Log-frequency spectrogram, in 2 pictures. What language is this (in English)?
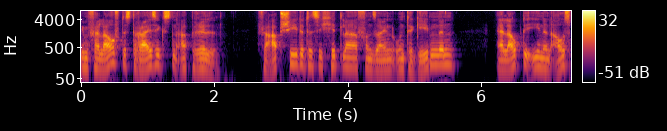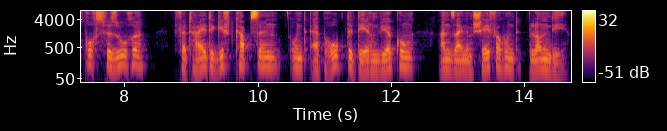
German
